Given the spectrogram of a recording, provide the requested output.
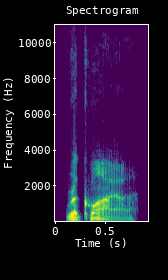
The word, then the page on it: require: British English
